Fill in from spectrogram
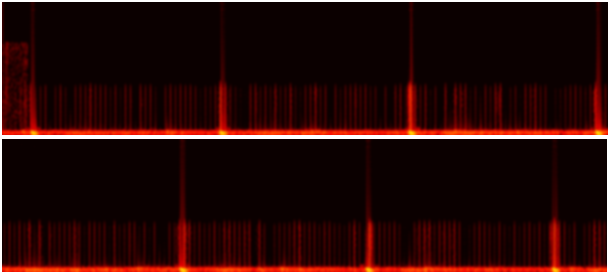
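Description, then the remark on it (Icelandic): Whale calls in the ocean: a low, steady moaning drone, somewhat like a foghorn, runs throughout while eight sharp clicks land at even intervals, roughly every two seconds. No voices. “Þeir gefa frá sér smelli, remja, emja og stinja og hljóma svolítið eins og þokulúður og geta köllin þeirra ferðast mörg þúsund mílur í hafinu.”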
